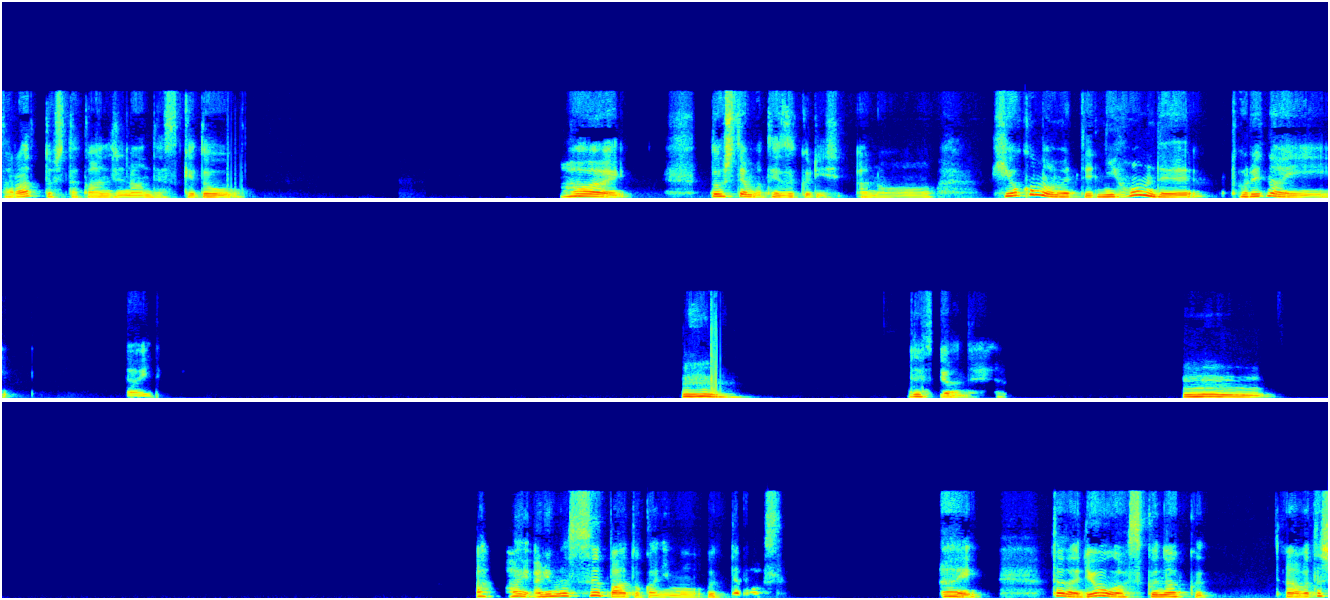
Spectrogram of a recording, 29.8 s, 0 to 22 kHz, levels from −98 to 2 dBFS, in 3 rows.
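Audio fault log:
1.69–1.82 s and 15.26–15.33 s, loose connector crackle: two short, irregular bursts of scratchy crackle break into the speech, the first lasting about 140 ms and the second about 70 ms. The roughness comes from a worn or dirty contact somewhere in the cable path that briefly makes and breaks as it shifts. The signal is chopped on and off in rapid, uneven steps, and any DC on the line turns each break into a pop.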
